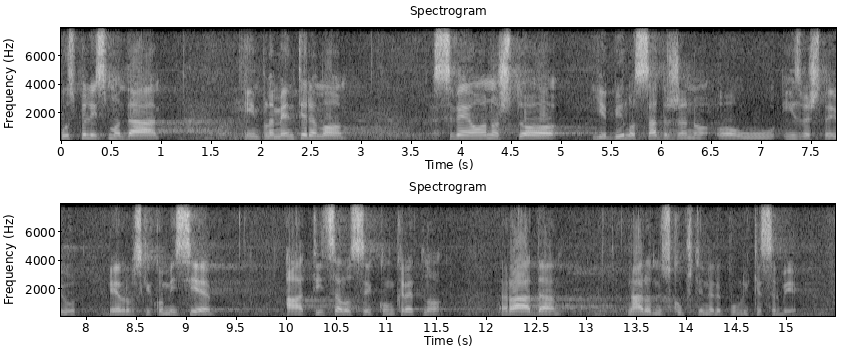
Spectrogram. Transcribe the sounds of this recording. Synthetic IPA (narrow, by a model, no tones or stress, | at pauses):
uspe̞lismo̞d̪a | imple̞me̞nt̪iɾamo̞ | sʋe̞o̞no̞ʂt̪o̞je̞biːlo̞sad̪r̩ʒano̞uizʋe̞ʃt̪aju | e̞vɾo̞pske̞ko̞misije̞ | at̪it̪salo̞se̞ko̞ŋkɾe̞t̪no̞ | ɾaːd̪a | naːɾo̞d̪neskupʃt̪ineɾe̞publike̞sr̩bḭjḛ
